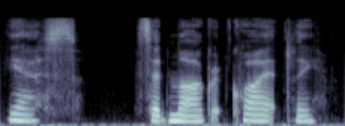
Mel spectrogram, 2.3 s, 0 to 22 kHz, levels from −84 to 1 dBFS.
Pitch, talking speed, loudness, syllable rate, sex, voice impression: 185 Hz, 105 wpm, -19 LUFS, 4.1 syllables/s, female, feminine, adult-like, fluent, slightly intellectual, slightly calm, slightly reassuring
